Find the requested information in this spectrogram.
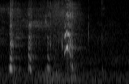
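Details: French Bulldog indoors giving a short series of high whimpering yelps, three quick rising notes followed by a sharper squeal and two faint trailing peeps.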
